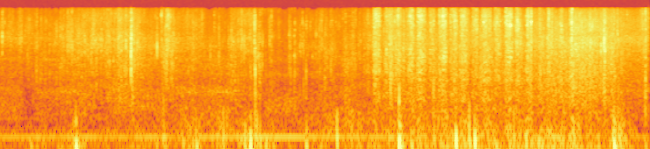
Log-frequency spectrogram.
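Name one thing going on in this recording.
Pruning shears snip through branches.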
